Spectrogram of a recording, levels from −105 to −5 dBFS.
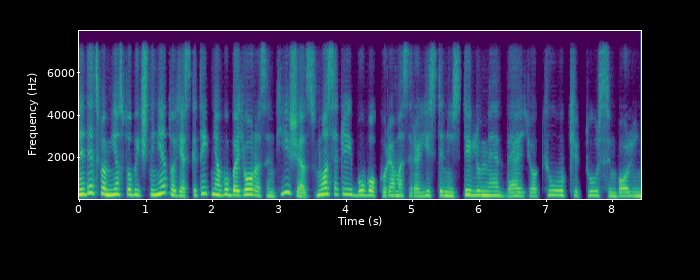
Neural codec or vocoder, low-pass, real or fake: codec, 16 kHz, 0.7 kbps, FocalCodec; 7.2 kHz; fake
